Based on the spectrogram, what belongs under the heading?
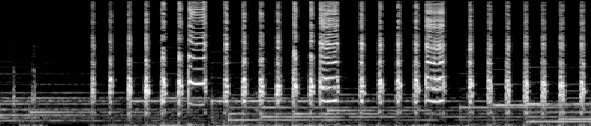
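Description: Chickens clucking: a quick run of short clucks, about four a second, starting about a second in, with three longer drawn-out calls mixed in. Soft background music with sustained tones plays underneath.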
